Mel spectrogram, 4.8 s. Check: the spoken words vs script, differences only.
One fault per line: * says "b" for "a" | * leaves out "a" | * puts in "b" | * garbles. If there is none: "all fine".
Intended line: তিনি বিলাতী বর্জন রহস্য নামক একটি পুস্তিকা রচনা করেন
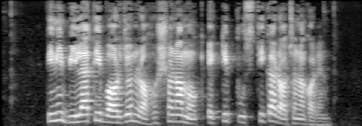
all fine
